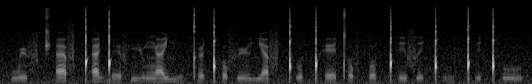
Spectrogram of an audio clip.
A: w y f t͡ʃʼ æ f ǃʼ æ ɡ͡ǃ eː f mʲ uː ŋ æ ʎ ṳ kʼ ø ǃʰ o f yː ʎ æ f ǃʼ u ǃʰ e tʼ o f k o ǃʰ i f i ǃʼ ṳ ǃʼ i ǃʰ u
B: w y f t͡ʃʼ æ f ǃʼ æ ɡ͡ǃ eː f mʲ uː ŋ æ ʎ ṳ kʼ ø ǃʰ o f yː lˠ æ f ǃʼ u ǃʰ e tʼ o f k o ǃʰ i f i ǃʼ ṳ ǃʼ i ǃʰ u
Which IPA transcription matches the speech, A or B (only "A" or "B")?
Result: A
